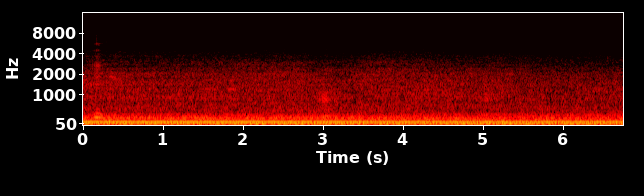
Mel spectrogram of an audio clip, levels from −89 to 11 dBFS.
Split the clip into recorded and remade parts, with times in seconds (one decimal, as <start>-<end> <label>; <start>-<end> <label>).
0.0-4.8 recorded; 4.8-5.7 remade; 5.7-6.8 recorded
